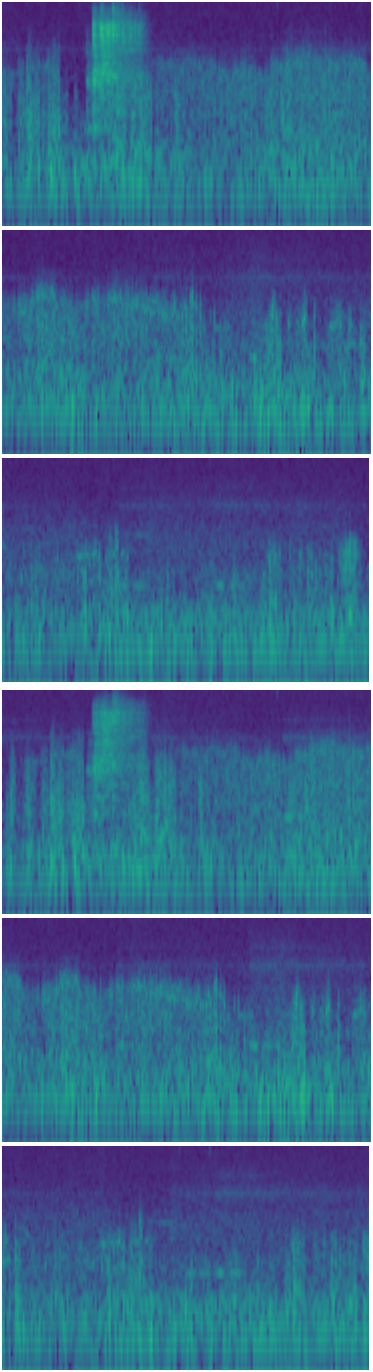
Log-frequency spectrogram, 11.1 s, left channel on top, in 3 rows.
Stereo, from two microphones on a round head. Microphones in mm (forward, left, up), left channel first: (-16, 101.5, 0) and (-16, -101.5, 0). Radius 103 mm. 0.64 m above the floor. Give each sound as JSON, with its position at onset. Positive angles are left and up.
{"t": 0.8, "sound": "a dropped coin", "side_deg": 65, "distance_m": 1.4}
